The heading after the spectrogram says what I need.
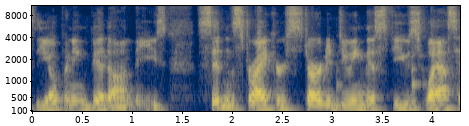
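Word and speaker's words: Sydenstricker: called Sidden Stryker, which for the last 30 years I have pronounced Sidden Stricker, but it was made in Massachusetts, and that was a guy's last name, and somebody from there said, I went to the factory and they pronounce it Sidden Stryker.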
